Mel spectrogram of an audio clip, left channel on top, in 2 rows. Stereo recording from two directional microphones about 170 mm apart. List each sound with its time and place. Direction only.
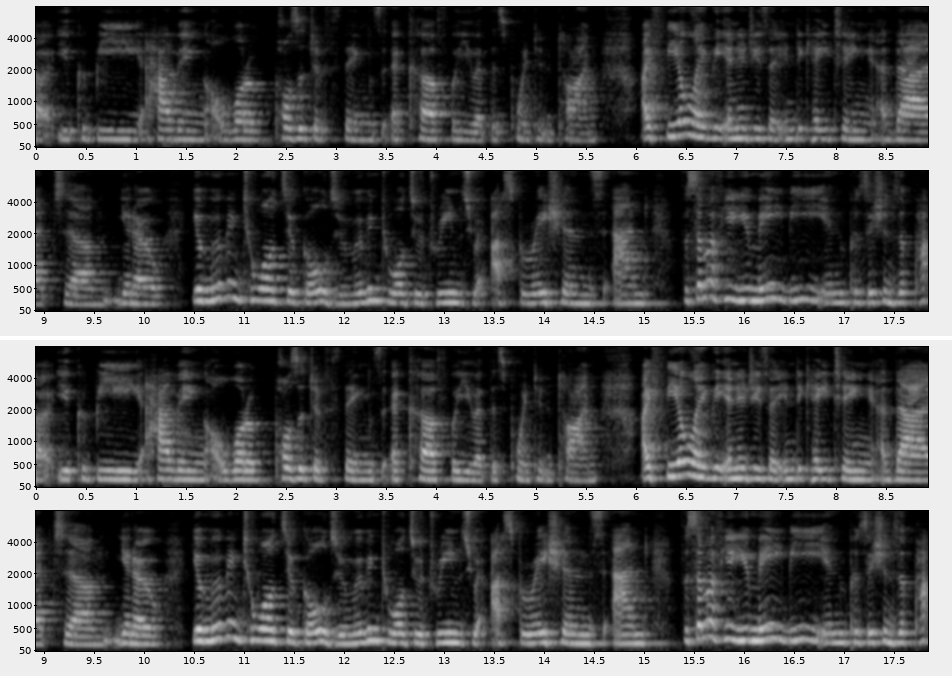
0.0 s a woman's voice: 30° right (ahead or behind)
